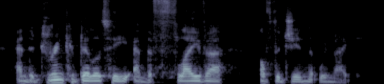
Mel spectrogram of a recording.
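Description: A man with an Australian accent and a dark, mellow tone, on a very clean recording with a silent background. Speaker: gin company co-founder. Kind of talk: interview. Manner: repetitive false starts.

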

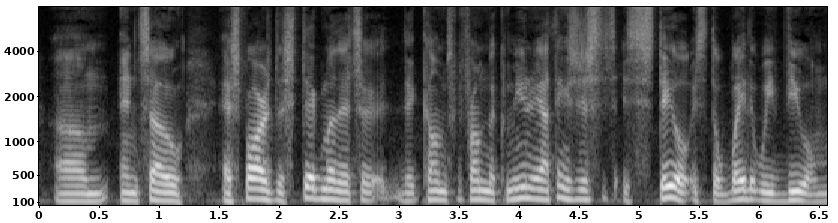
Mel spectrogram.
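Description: On a very clean recording with a silent background, a man in a Southern US accent speaks at a moderate pace with a medium pitch, a dark, mellow tone and fairly even intonation. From US South, Mississippi. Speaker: addiction counselor. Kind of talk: interview.

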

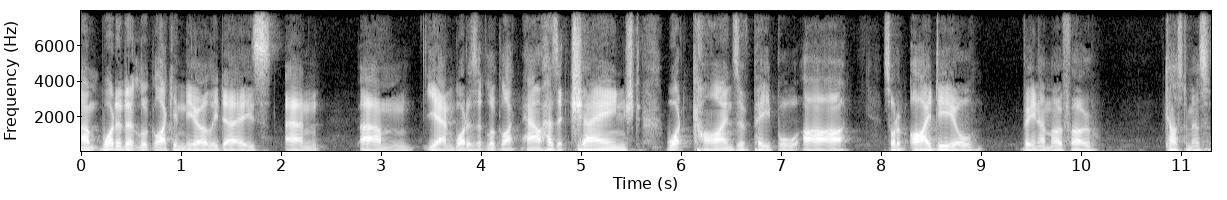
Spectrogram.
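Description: A man with an Australian accent at a moderate pace, fairly even intonation, a dry, close sound with no echo and a very clean recording with a silent background. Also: medium pitch for a man. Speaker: podcast interviewer. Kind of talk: live interview on stage. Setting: stage with audience. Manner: halting with many fillers.

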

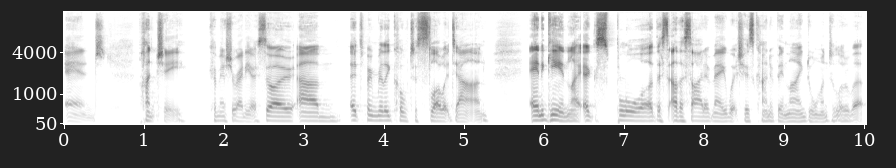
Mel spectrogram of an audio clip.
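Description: A woman with a New Zealand accent, at a fairly slow pace. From New Zealand, Christchurch. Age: 30s. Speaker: radio broadcaster. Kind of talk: casual chat.

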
